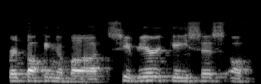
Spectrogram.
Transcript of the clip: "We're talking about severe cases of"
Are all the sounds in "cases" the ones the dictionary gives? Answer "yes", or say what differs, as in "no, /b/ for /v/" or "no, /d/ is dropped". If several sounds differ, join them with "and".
no, /s/ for /z/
